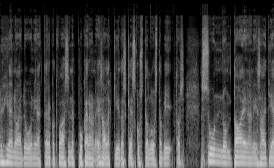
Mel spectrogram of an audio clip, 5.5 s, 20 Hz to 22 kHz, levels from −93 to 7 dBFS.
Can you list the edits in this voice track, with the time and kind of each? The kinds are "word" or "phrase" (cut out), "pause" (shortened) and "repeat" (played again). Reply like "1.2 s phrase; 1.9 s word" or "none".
4.0 s pause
